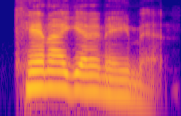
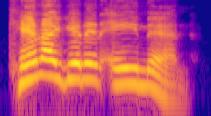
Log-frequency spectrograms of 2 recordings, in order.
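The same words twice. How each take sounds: First: Said in the usual way. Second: Loud, high call for an amen; preacher call. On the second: Acted. Rallying YouTube viewers like a congregation, loud and high. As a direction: belt it out like a preacher to the crowd.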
